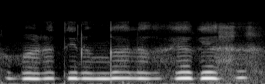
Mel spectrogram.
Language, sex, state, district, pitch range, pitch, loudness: Hindi, female, Bihar, Patna, 270-280 Hz, 275 Hz, -13 LUFS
